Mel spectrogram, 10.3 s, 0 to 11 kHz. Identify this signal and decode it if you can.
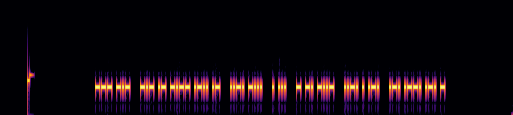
Morse code, heard as a keyed tone, about 40 wpm, 700 Hz. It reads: OK KAYLA FB ES TNX FER RPRT
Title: K1USN SST QSO Practice 40wpm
